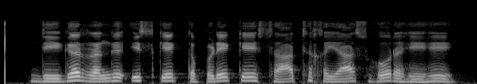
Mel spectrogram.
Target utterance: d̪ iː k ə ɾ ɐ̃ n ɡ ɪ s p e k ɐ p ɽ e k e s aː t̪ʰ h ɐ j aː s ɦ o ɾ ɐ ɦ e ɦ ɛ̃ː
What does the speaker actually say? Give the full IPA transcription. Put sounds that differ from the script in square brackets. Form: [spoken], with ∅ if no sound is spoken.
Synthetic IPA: d̪ iː [ɡ] ə [ɾː] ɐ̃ [ŋ] ɡ ɪ s [k] e k ɐ p ɽ e k e s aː t̪ʰ [x] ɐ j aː s ɦ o ɾ ɐ ɦ e ɦ ɛ̃ː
